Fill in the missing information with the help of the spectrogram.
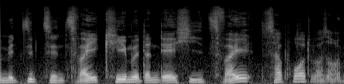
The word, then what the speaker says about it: Qi 2: dann kann das Qi 2. Oder wie es korrekt ausgesprochen wird. Qi 2.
